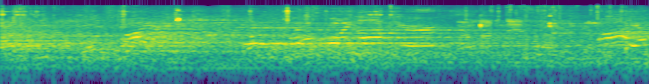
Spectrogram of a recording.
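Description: Overlapping, unintelligible voices of several people during a scuffle on a stone floor, with sharp knocks and clicks of bodies and gear; the loudest knock comes a little under two seconds in.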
